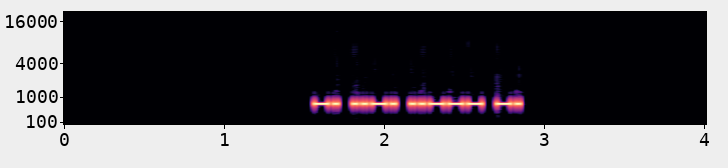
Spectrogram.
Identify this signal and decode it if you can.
Morse code, heard as a keyed tone, about 40 wpm, 700 Hz. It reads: NF2N
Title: USA Call Signs - 4 Characters - Repeated 3x - 40wpm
